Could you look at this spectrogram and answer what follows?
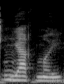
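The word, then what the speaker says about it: Yaghmaei: Je ne sais pas si je le prononce bien, mais vous serez là pour me corriger. Kourosh Yagmaei. – Yagmaei, tout à fait.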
